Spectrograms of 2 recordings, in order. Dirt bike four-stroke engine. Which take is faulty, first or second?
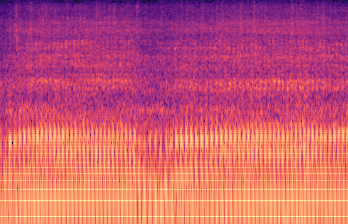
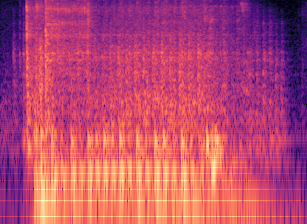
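second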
